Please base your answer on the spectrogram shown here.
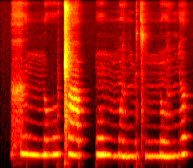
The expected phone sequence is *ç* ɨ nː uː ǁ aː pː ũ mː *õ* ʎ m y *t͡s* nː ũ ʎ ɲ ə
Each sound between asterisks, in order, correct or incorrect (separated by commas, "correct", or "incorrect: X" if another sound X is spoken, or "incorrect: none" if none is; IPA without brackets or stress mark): incorrect: x, correct, correct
